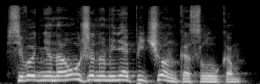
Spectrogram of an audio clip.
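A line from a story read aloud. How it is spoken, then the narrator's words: Cheerful. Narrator (Russian): весело сообщил я ему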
